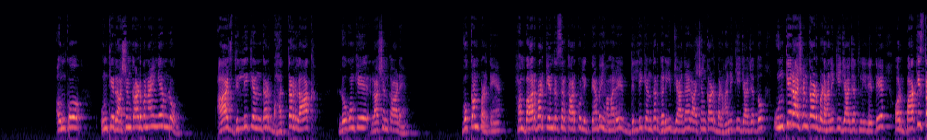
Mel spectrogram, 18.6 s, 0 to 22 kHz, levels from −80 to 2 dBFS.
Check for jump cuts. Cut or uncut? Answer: uncut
